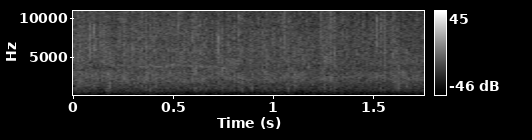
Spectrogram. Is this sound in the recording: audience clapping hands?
yes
